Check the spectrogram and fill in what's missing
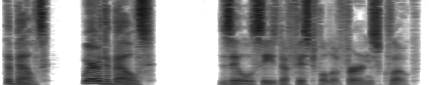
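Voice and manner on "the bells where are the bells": rising, louder sudden alarm. Acted. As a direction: suddenly realise and panic. Sudden alarm at missing sound.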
